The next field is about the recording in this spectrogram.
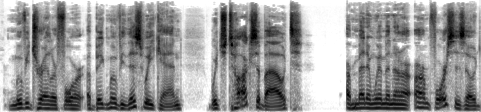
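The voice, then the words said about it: Raspy voice. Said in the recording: “I'm a little under the weather. Listen to this raspy.”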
